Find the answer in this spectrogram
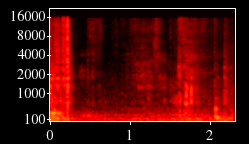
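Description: A sharp clink just after the start and a few lighter clinks near the end, made by small hard objects such as tableware, over quiet banquet-hall room tone.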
